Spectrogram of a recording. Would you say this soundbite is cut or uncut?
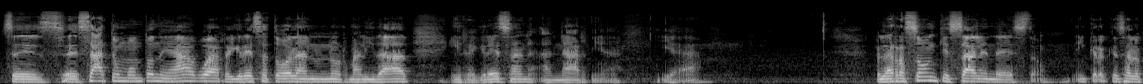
uncut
